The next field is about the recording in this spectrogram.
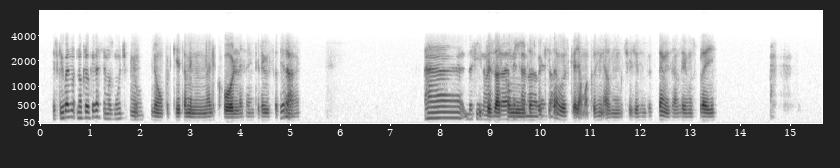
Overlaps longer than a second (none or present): present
